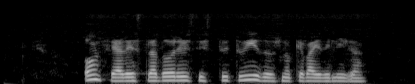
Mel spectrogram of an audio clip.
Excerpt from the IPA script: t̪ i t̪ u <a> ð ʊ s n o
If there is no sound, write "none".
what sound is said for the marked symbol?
i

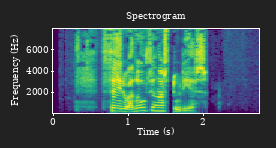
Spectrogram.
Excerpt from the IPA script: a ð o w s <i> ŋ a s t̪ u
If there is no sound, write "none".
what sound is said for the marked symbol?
e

